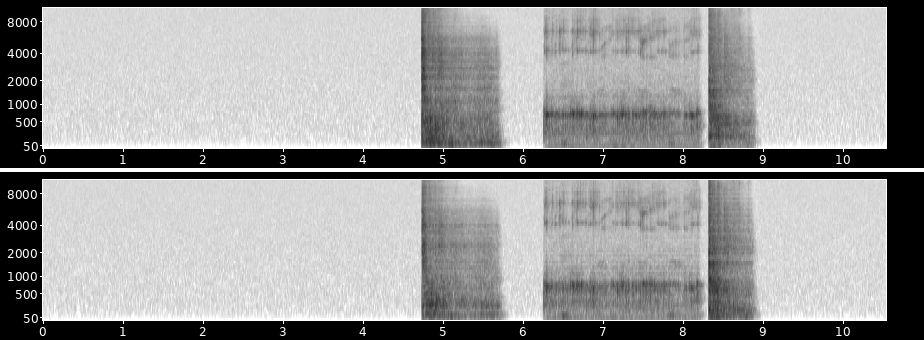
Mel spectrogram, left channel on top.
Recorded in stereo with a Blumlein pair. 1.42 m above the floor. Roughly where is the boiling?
Ahead.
